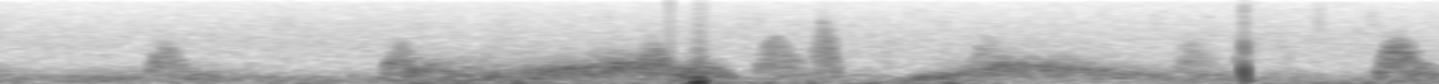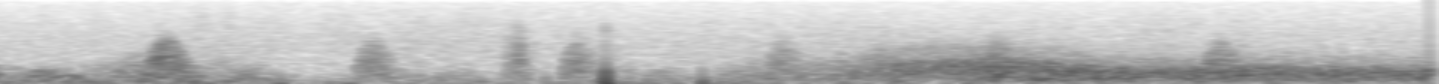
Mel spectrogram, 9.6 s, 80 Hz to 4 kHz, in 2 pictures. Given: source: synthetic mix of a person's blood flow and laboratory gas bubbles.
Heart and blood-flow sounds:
Doppler ultrasound of blood flow; subclavian vein
4.16-4.23 s: bubbles
From the record:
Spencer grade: 1 (occasional bubble signal discernible with the cardiac motion signal, with majority of cardiac periods free of bubbles); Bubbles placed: anywhere in the cardiac cycle

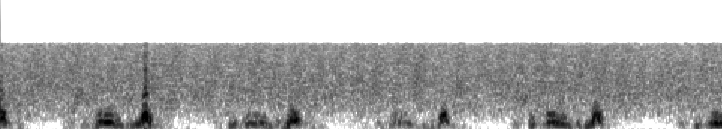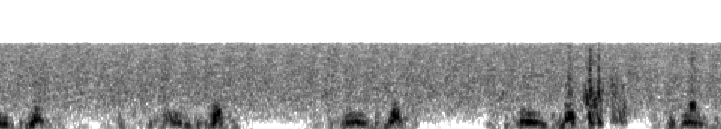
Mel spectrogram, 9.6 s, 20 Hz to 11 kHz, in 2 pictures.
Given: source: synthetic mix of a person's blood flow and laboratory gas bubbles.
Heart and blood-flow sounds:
Doppler ultrasound of blood flow; precordium
8.68-8.84 s: bubbles
8.88-9.00 s: bubbles
9.38-9.48 s: bubbles
From the record:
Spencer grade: 1 (occasional bubble signal discernible with the cardiac motion signal, with majority of cardiac periods free of bubbles); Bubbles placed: only in the low amplitude regions of the cardiac cycle

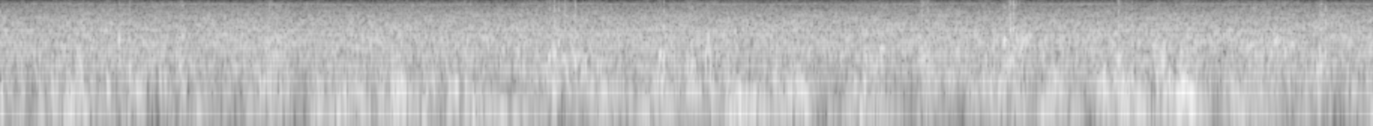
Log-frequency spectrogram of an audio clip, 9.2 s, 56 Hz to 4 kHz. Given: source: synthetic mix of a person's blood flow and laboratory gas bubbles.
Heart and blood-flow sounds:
Doppler ultrasound of blood flow; precordium
0.09-0.32 s: bubbles
0.34-0.64 s: bubbles
0.69-1.28 s: bubbles
1.71-2.04 s: bubbles
2.58-2.72 s: bubbles
2.80-3.04 s: bubbles
3.08-3.16 s: bubbles
3.43-4.10 s: bubbles
4.37-4.95 s: bubbles
5.68-6.05 s: bubbles
6.08-6.46 s: bubbles
6.50-6.99 s: bubbles
7.32-8.09 s: bubbles
8.16-8.72 s: bubbles
8.75-8.88 s: bubbles
From the record:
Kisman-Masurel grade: 242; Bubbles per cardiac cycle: several, 3 to 8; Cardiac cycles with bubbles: 100%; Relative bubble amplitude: moderate (0.250 to 0.450); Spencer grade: 3 (all of the cardiac periods contain showers or single bubble signals, but not dominating or overriding the cardiac motion signals); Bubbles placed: anywhere in the cardiac cycle

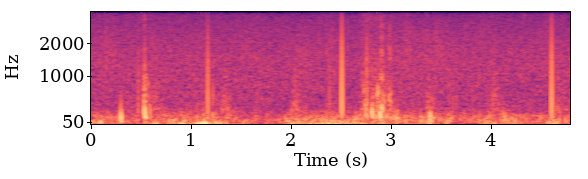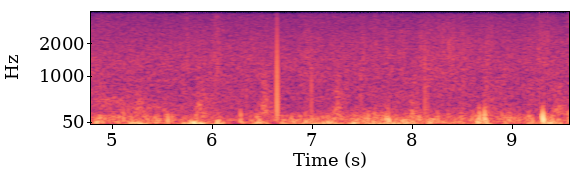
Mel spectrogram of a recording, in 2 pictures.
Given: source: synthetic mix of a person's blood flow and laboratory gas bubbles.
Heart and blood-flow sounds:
Doppler ultrasound of blood flow; subclavian vein
0.49-0.62 s: bubbles
2.70-3.00 s: bubbles
From the record:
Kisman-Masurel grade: 122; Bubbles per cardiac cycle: 1 to 2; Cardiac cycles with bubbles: 10 to 50%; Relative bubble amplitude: moderate (0.250 to 0.450); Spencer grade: 2 (many but less than half of the cardiac periods contain bubble signals, singularly or in groups); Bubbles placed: anywhere in the cardiac cycle

